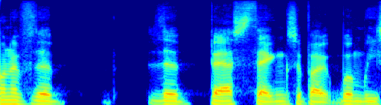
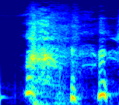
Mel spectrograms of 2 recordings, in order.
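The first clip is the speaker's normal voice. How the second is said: high giggle; 6 dB quieter than usual. Retold or imitated. Giggle in impression.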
